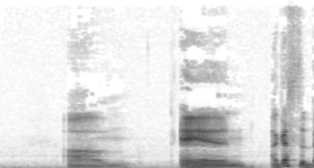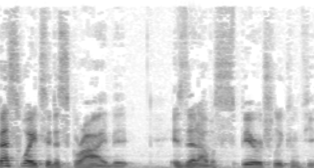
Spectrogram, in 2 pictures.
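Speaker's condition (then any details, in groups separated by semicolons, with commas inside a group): No condition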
